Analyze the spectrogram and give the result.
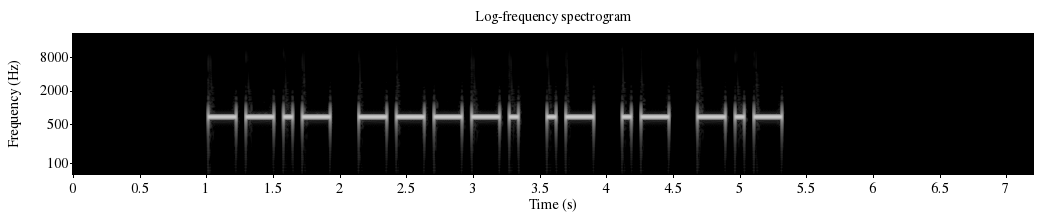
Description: Morse code, heard as a keyed tone, about 17 wpm, 690 Hz. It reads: Q9AAK
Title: Code Groups - 5 Letter:Numbers - 17wpm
